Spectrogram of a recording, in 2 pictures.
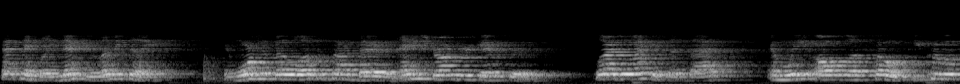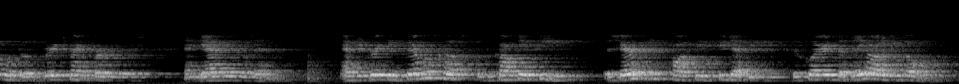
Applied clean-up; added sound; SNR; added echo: none; none; none; reverberation time 1.0 s.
